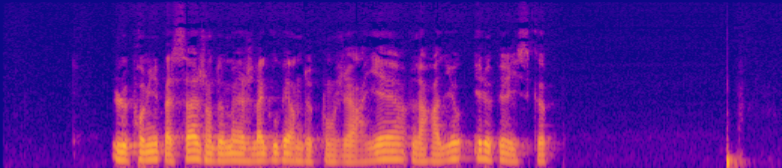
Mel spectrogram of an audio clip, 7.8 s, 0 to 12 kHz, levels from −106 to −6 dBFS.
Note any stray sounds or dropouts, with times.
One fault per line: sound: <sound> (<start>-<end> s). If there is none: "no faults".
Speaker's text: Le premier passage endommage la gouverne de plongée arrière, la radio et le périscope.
no faults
